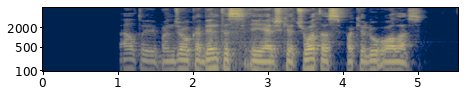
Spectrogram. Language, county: Lithuanian, Telšiai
